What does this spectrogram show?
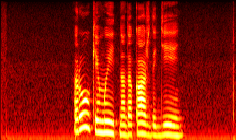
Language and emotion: Russian, sad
